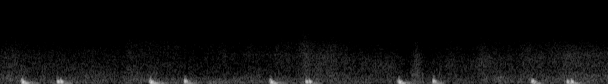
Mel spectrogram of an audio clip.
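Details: Furry ASMR, cuddling roleplay with heartbeat sound effect over rain ambience: regular low paired lub-dub thumps, about 48 a minute; steady, slow normal heartbeat.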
